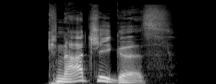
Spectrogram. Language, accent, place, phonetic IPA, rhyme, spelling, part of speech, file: German, Germany, Berlin, [ˈknaːt͡ʃɪɡəs], -aːt͡ʃɪɡəs, knatschiges, adjective, De-knatschiges.ogg
- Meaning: strong/mixed nominative/accusative neuter singular of knatschig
